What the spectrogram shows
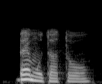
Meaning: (verb) present participle of bemutat; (noun) 1. premiere (the first showing of a film, play or other form of entertainment) 2. show, exhibition
- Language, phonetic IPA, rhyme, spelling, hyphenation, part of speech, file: Hungarian, [ˈbɛmutɒtoː], -toː, bemutató, be‧mu‧ta‧tó, verb / noun, Hu-bemutató.ogg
